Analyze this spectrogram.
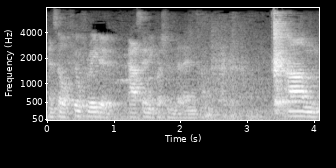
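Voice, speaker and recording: The speaker has a Taiwanese-American accent. Noticeable background noise and audible room echo fill the recording. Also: man. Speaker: parenting workshop speaker. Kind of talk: workshop talk. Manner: animated.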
